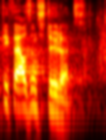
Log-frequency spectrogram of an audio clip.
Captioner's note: applause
